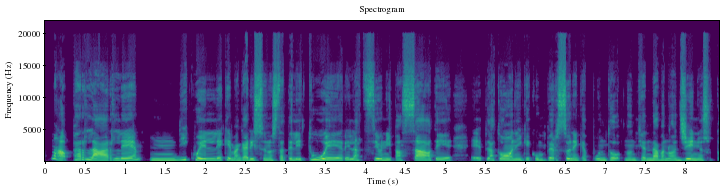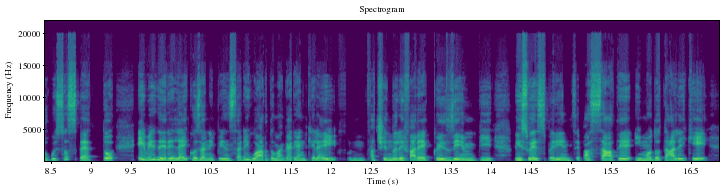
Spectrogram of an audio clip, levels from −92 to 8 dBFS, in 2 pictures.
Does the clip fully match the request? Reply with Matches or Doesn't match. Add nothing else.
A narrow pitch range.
Doesn't match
